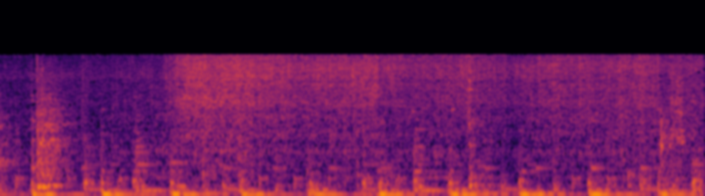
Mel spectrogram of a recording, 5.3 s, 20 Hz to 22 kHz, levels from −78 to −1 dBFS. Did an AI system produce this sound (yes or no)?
no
